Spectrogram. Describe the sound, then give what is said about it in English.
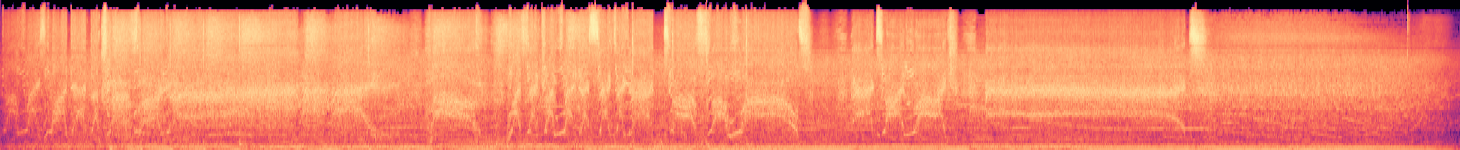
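A heavy, raw-sounding band song, the first song on the band's record, plays loudly and without pause, with dense distorted guitars over a thick low rumble of bass and harsh, screamed vocals cutting through. “That clip comes from the first song on their record titled …, and that part immediately goes into this part.”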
